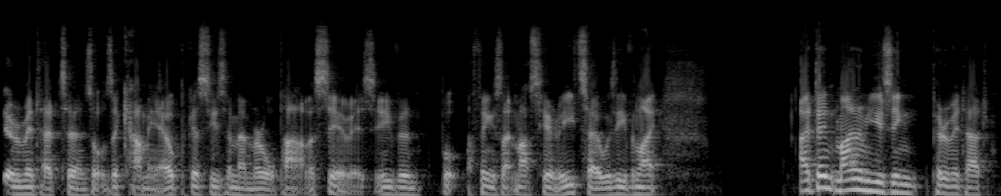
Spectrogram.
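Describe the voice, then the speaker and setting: A man's voice: lowish voice, rapid-fire, gravelly, fairly bright tone. A young man, a podcast co-host, chatting casually and explaining in a rambling way from a bedroom on a video call. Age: young adult. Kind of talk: casual movie chat.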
